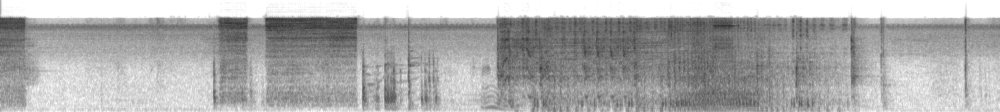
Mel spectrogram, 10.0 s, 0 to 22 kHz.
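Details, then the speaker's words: Tao Tao Bull 150 ATV with stale gas and trashed carburetor: catches in short ragged bursts on starting fluid, surges a few seconds then falls away; not drawing fuel from the carb though fuel reaches it. "Seems to be running on the starting fluid. Doesn't seem to be pulling gas, or if it is, very, very little."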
